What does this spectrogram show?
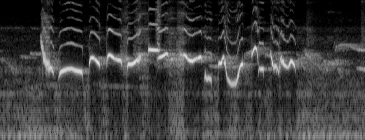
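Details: Oriental magpie-robin song: a fast, varied sequence of bright whistles, slurred up and down, with a deep swooping note midway and a thin high whistle trailing off.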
